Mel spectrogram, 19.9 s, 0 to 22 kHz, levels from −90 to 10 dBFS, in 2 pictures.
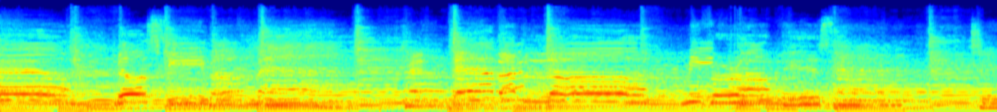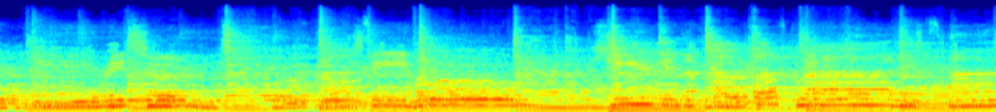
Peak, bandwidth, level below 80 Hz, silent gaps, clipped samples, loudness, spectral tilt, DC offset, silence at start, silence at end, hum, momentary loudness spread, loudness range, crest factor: -2 dBFS; 17 kHz; -32 dBFS; none; under 0.1%; -16 LUFS; -6.5 dB/octave; under 0.1%; 0 s; 0 s; none; 6 LU; 2 LU; 12 dB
